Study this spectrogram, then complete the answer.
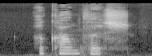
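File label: "accomplish", TWN, female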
